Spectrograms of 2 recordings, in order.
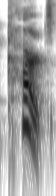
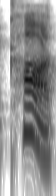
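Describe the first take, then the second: First: The word is said with an 'r' sound. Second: The word is said with no 'r' sound. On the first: This is the American pronunciation. "Americans say cart and party with an r" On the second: This is the British pronunciation. "British people do drop the r's in words a lot. They say cot instead of cart"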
